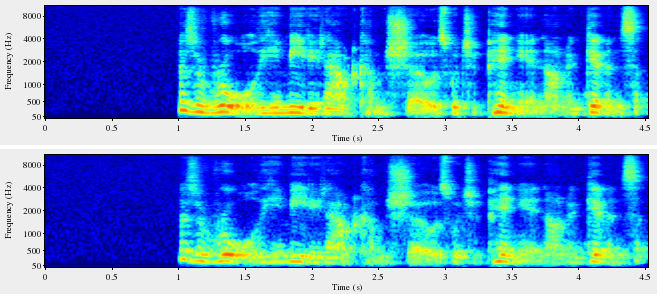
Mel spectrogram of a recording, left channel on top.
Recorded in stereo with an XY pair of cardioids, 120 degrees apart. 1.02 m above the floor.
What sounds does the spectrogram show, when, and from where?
1.0 s a woman speaking: 70° left, 1.0 m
